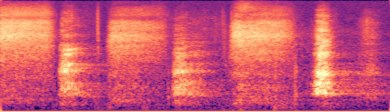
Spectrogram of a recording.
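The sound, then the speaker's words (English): Big, deep breaths drawn in by a person, several sharp, noisy inhalations with a snorting, gasping edge, separated by brief pauses, with no words. “So I thought, right, I'll take an even bigger breath. Oh, so I took a bigger breath.”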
